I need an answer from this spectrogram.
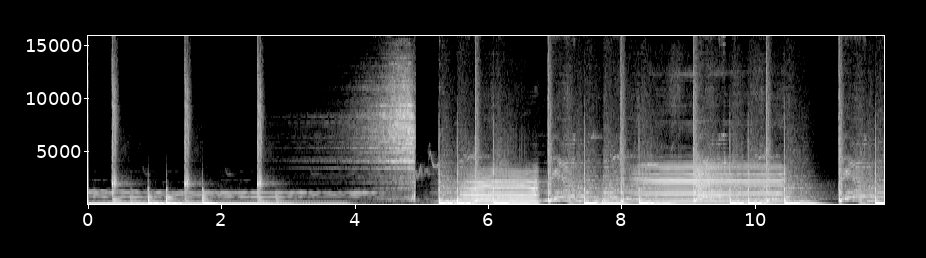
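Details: Electronic dance music with heavy bass drums and sliding, moo-like synth tones.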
